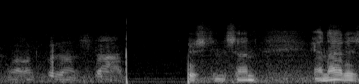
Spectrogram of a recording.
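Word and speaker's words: Christiansen: oh yeah anything well put it on stop Christian son and that is spelled last name c h r i s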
